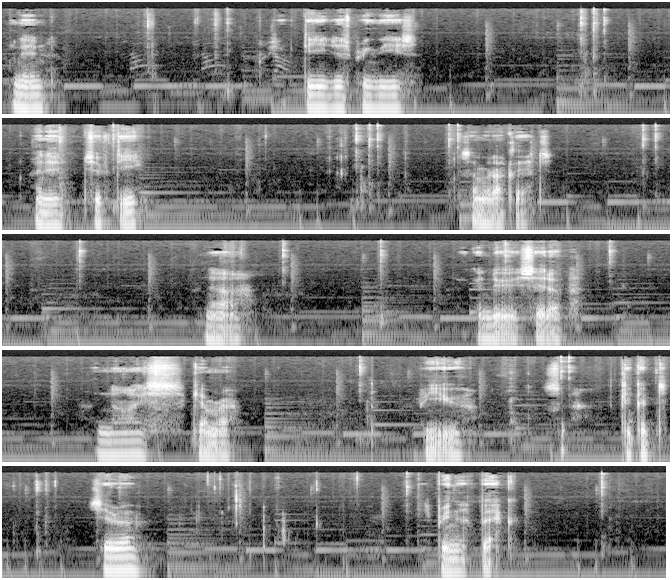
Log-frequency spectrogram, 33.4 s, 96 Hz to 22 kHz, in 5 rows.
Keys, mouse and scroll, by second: 2.2 shift+d, 2.3-2.7 middle drag, 7.4 click, 7.7 shift+d, 7.9 middle click, 10.5 click, 11.3 click, 12.4-13.2 scroll up 2, 13.3 click, 14.3-15.0 middle drag, 16.6-17.3 scroll down 2, 17.3 middle click, 18.9-19.6 scroll up 2, 19.6 middle click, 20.8-23.8 middle drag, 25.2-25.8 scroll up 2, 25.8 click, 27.2 ctrl+alt+KP_0, 30.9-32.8 drag.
